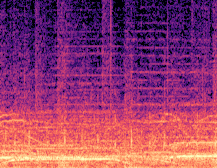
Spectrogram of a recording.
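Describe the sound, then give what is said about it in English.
Baseball fans cheer in the stadium during a late-inning A's–Royals game with the batter down to his last strike. A steady crowd roar mixes with clapping and scattered voices. “The A's bench jumping up with every pitch. The fans on their feet, cheering with every pitch from Beard.”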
